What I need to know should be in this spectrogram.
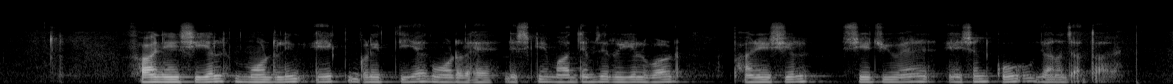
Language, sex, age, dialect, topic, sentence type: Hindi, male, 18-24, Hindustani Malvi Khadi Boli, banking, statement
